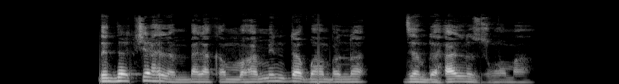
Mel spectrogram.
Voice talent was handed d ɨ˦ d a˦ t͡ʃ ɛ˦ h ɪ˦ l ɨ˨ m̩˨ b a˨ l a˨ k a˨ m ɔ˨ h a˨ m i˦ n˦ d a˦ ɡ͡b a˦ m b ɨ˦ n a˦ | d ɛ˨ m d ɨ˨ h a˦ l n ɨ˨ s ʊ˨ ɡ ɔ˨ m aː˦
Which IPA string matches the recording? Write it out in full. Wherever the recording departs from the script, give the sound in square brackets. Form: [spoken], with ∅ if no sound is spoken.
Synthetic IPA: d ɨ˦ d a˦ t͡ʃ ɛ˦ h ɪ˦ l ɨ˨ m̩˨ b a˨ l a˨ k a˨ m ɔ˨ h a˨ m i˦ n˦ d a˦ ɡ͡b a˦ m b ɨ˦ n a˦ | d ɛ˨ m d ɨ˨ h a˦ l n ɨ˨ [z] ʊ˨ [ŋ] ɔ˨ m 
